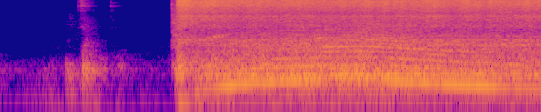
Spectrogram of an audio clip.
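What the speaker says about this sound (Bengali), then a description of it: "তাহলে মশলাটা গুঁড়ো করে নিচ্ছে। আওয়াজ কি দেখেছো?" Electric mixer grinder powdering mustard seeds and spices, starting abruptly after a brief quiet moment and then running as a loud, steady, high-pitched whine with a slowly falling motor tone.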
